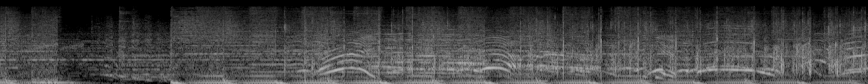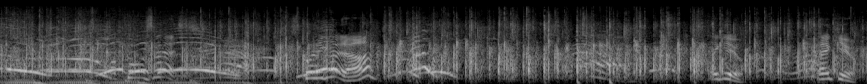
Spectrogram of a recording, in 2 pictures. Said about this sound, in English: Thank you. No one told you to stop clapping. Yeah, all right, thank you very much.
